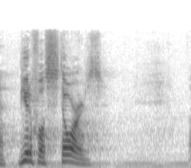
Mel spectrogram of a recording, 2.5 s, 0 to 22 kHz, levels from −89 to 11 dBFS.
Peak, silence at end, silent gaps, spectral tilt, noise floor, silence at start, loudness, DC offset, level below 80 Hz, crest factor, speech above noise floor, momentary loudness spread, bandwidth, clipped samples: -10 dBFS; 1.2 s; none; -4 dB/octave; -54 dBFS; 0 s; -23 LUFS; under 0.1%; -58 dBFS; 18 dB; 30 dB; 16 LU; 10.5 kHz; under 0.1%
